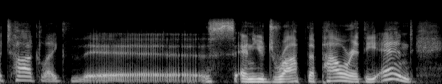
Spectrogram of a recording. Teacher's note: It's a creaky or a croaky voice affectation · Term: vocal fry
